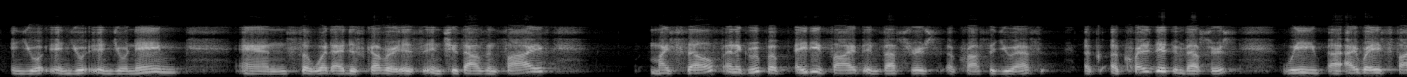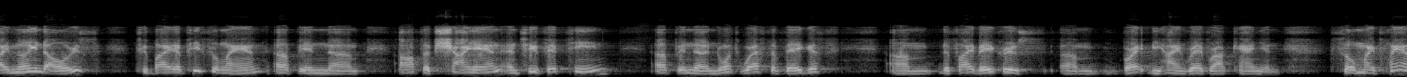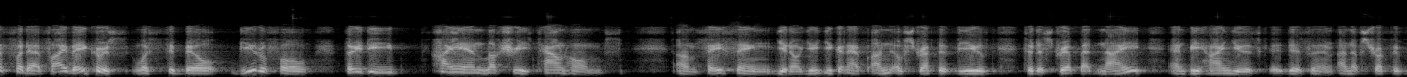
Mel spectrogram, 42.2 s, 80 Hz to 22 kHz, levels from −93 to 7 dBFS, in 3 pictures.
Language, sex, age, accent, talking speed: English, male, 60-79, American, 145 wpm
